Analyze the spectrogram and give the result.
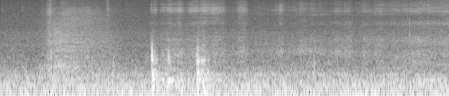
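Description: A red plastic LEGO rake, held by the fingertips, is pulled through a tray of fine beige sand set in a LEGO-brick frame, leaving straight parallel grooves. Soft, grainy scraping and raking sits over a low, dull rumble, with a couple of faint light ticks partway through.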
